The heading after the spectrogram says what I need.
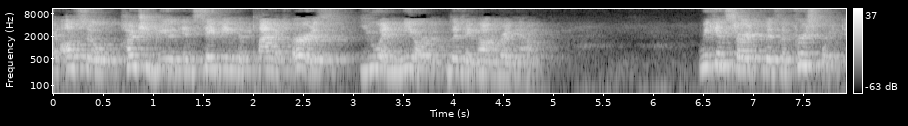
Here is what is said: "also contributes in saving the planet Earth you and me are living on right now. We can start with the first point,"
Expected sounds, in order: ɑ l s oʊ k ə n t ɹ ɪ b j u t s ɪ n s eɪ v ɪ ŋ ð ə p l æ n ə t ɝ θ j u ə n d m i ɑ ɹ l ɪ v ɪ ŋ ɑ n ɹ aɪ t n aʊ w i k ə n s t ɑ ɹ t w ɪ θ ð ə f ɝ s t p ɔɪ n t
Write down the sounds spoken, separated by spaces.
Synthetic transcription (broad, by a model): ɑ l s oʊ k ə n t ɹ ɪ b j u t ɪ n s eɪ v ɪ ŋ ð ə p l æ n ə t ɝ θ j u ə n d m i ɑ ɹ l ɪ v ɪ ŋ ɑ n ɹ aɪ t n aʊ w i k ə n s t ɑ ɹ t w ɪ ð ə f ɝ s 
